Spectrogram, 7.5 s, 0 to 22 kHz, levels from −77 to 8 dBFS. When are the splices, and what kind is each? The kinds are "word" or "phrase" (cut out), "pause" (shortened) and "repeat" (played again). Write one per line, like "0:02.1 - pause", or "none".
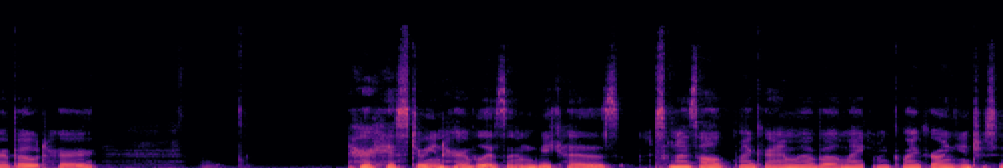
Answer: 0:04.9 - word
0:05.5 - word
0:06.5 - word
